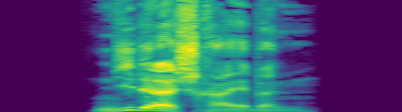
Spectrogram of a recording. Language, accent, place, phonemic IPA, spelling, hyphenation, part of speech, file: German, Germany, Berlin, /ˈniːdɐˌʃʁaɪ̯bn̩/, niederschreiben, nie‧der‧schrei‧ben, verb, De-niederschreiben.ogg
- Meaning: to write down, to put into writing (as a lasting record, not typically of throwaway notes)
